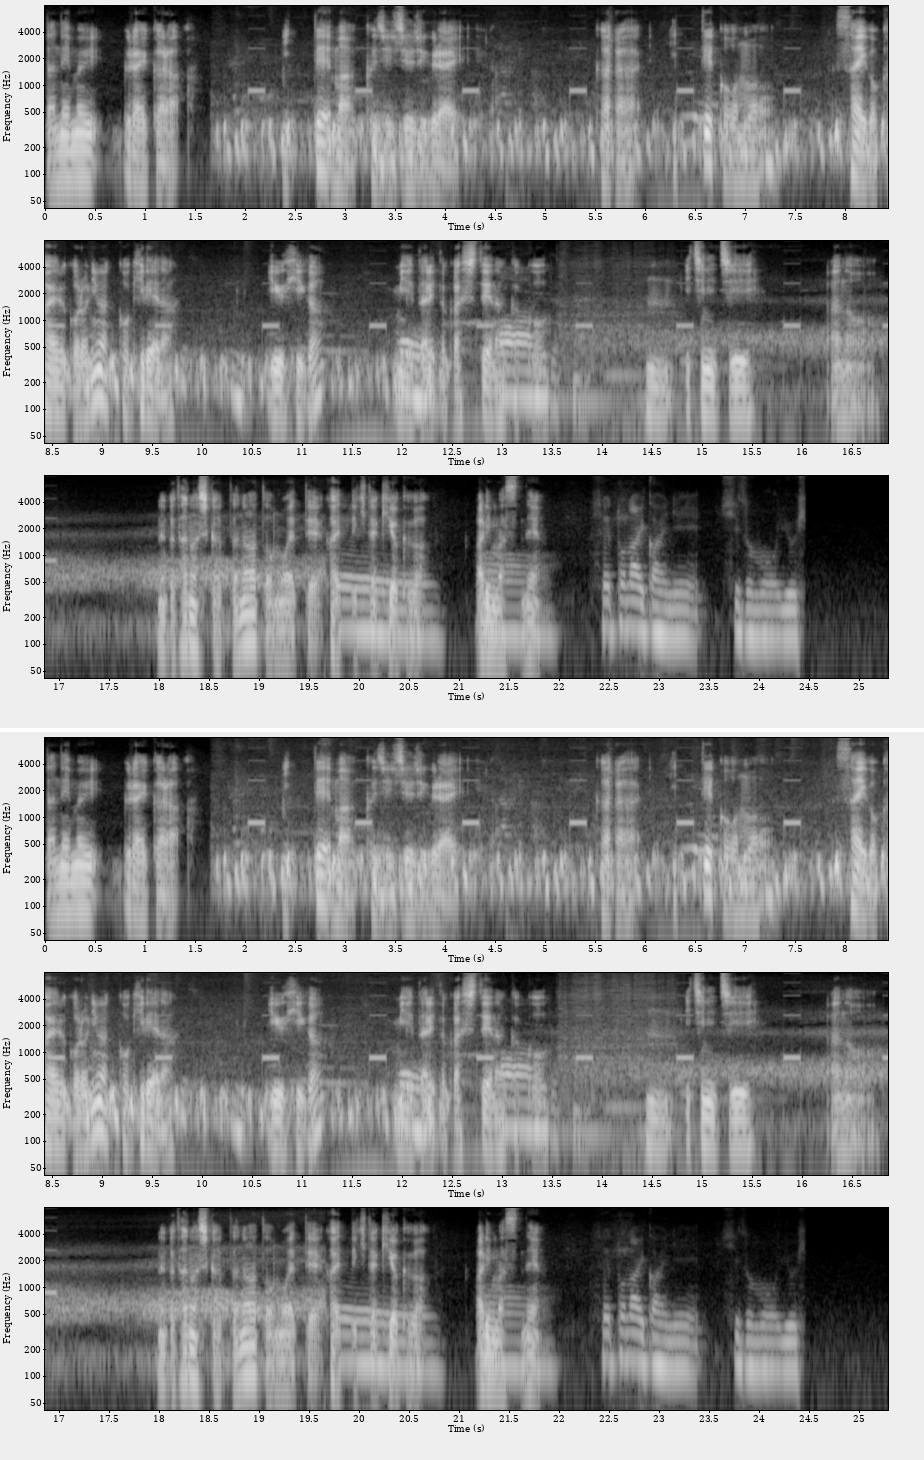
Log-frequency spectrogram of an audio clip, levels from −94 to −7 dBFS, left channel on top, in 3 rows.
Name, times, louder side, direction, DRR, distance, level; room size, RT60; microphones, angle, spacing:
voice 1, 0.0-1.5 2.4-4.2 4.4-4.6 5.5-6.0 6.2-7.3 7.9-9.8 10.7-11.2 11.9-13.4 14.4-15.6 16.2-16.7 18.0-20.7 21.2-21.8, equal, 5° left, 1.1 m, -26 dB
sound 1, 1.6-12.9 13.3-19.7, right 2 dB, 25° right, 0.4 m, -34 dB
sound 2, 1.8-16.4, left 1 dB, 20° left, 7.9 m, -55 dB
sound 3, 8.7-15.6, right 2 dB, 40° right, 4.3 m, -48 dB
voice 2, 11.9-12.4 12.9-14.0 19.7-20.8 21.2-22.0 22.3-24.5, left 2 dB, 45° left, 1.1 m, -33 dB
head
